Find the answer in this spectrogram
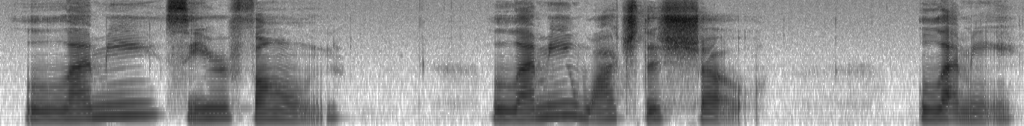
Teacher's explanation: So we're taking let and me, we're gluing them together. We remove that T sound and it becomes lemme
